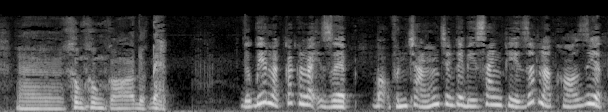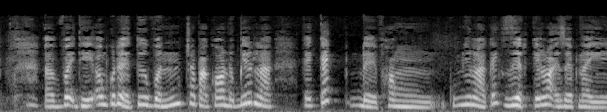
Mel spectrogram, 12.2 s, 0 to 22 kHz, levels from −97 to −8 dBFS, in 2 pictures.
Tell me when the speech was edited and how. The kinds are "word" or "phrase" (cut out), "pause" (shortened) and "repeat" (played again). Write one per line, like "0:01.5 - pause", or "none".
none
